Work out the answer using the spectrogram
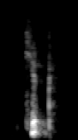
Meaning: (noun) 1. The untanned hide of a young or small beast, such as a calf, lamb, or young goat 2. A bundle or set of such hides 3. A unit of count for skins, 30 for lamb and 50 for goat
- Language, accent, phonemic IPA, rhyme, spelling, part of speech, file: English, Southern England, /kɪp/, -ɪp, kip, noun / verb, LL-Q1860 (eng)-kip.wav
